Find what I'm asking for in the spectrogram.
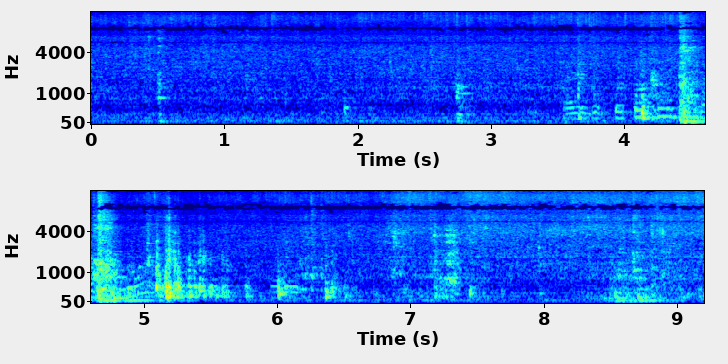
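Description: A spoon stirs mango pickle frying in a pan with mustard, turmeric and chili while sugar goes in. A steady sizzle builds into louder scraping bursts midway, then settles into soft frying.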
